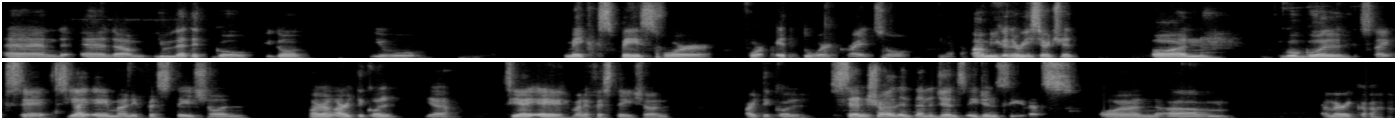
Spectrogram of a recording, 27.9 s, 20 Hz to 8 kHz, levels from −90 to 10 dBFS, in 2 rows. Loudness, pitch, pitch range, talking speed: -24 LUFS, 140 Hz, 130-160 Hz, 95 wpm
